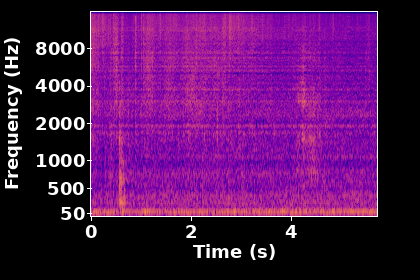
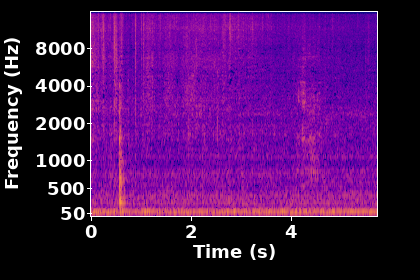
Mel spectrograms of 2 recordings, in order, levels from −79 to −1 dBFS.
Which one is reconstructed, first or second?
first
